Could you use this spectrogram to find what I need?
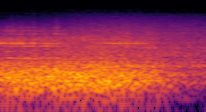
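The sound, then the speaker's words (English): The engines of an old four-propeller plane roar on takeoff down a runway. The sound is a loud, dense, steady roar with a faint tonal hum running through it, easing slightly toward the end. “The engines of the Madras Maiden rise to a fever pitch. As the old plane hurtles down the runway”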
